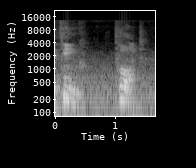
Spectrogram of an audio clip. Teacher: this is voiceless dental fricative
